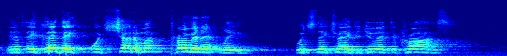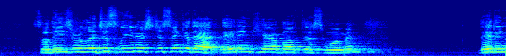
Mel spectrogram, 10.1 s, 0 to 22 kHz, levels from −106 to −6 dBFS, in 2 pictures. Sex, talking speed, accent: male, 200 wpm, American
